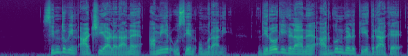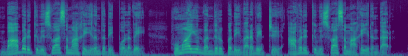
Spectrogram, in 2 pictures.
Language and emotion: Tamil, neutral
